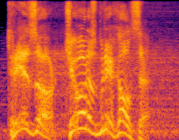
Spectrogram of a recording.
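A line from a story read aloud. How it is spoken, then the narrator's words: Indistinct hoarse croak. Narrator (Russian): Я попытался крикнуть ему, но смог выдавить из себя лишь невнятный хрип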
